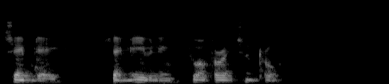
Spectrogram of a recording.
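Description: A man speaks calmly through a microphone in an online call.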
